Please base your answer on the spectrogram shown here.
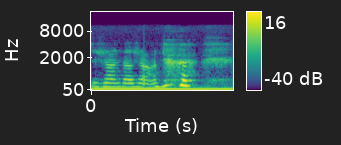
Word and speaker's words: Jean Valjean: I've never seen the movie or anything, so I do know that Jean Valjean is pronounced Jean Valjean.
